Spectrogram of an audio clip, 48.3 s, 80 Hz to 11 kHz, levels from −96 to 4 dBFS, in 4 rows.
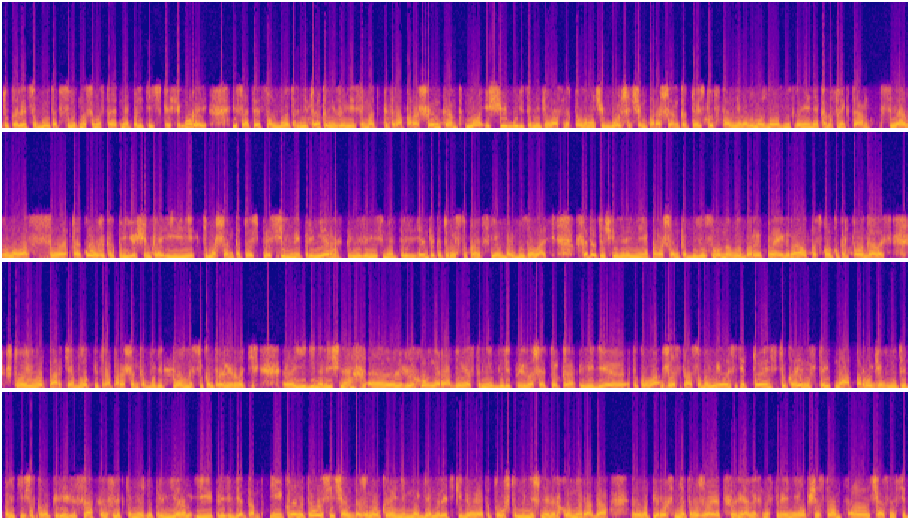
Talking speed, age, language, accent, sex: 160 wpm, 50-69, Russian, native, male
